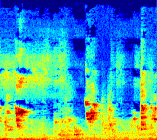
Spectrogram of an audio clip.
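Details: Pet budgerigar giving a few harsh squawks and brief chirps spaced about a second apart, quiet room noise between calls.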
